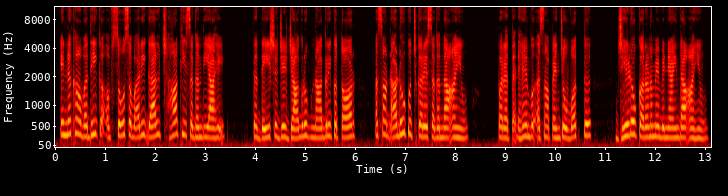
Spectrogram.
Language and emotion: Sindhi, sad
